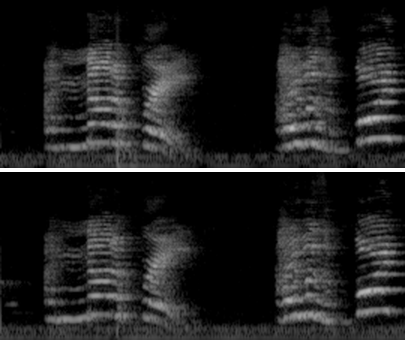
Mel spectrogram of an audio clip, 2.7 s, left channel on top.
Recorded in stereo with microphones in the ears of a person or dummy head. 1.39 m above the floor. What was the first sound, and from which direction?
A shout, 15° left (ahead or behind).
